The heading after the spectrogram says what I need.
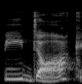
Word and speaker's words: B Dawk: Here we have B dock. And his name is spelled literally the letter B and then the word dock like hawk but with a D. So D A W K.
